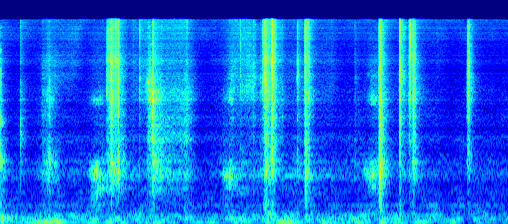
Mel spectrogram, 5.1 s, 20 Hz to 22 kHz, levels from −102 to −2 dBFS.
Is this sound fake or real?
fake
